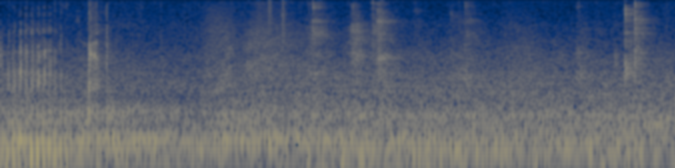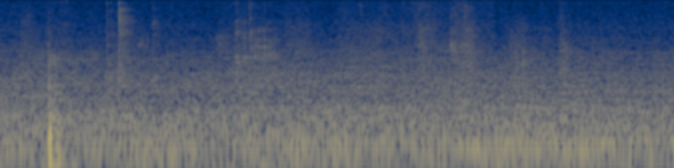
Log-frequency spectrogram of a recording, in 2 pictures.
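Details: A male kitten makes odd noises while eating. A continuous low purr-like rumble fills the clip, with scattered faint clicks and one sharp tap midway, indoors.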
